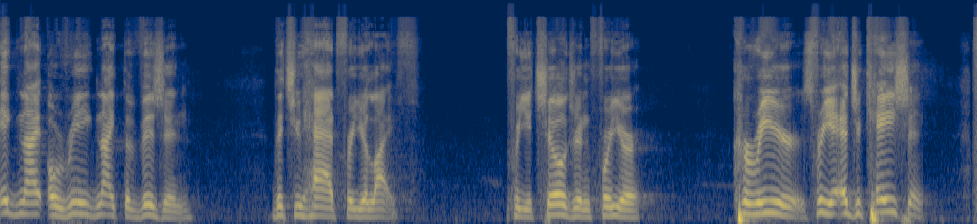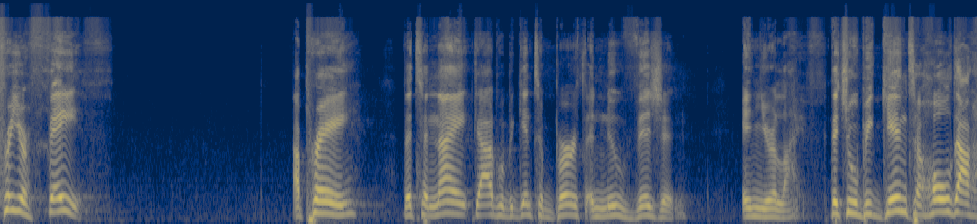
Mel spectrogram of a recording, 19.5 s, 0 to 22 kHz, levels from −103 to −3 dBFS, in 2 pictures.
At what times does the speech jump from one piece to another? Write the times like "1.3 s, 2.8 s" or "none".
5.1 s, 14.5 s, 18.0 s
